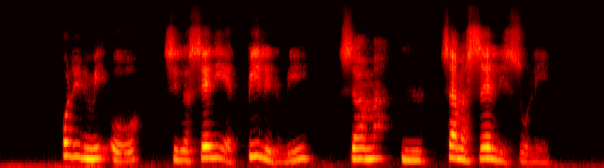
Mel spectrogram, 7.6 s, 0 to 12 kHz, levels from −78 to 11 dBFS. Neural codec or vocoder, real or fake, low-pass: codec, 24 kHz, 0.5 kbps, DualCodec; fake; 10.8 kHz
